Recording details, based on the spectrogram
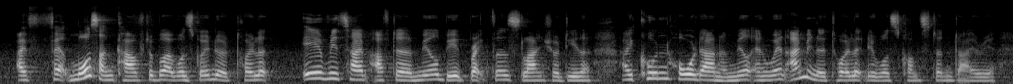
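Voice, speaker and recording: Ordinary pitch variation at a fairly quick pace, with noticeable background noise. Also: woman, medium pitch for a woman. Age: 60s. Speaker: cancer survivor. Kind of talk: interview testimony. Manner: hesitant, with fillers.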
